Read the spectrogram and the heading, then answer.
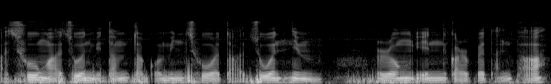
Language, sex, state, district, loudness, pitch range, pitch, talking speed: Mizo, male, Mizoram, Aizawl, -20 LUFS, 90-120 Hz, 95 Hz, 175 wpm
